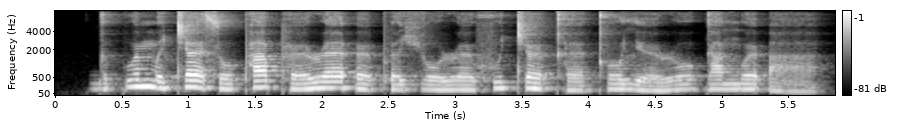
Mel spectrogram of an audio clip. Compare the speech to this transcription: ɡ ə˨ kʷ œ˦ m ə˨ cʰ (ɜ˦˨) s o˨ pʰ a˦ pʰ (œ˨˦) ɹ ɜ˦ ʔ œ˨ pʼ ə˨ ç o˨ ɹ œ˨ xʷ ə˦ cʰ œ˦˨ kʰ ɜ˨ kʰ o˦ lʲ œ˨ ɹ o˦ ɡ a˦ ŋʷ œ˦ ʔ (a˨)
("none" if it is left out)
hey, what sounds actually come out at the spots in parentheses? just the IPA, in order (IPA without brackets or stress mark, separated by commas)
ɜ˦˨, œ˨˦, a˨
